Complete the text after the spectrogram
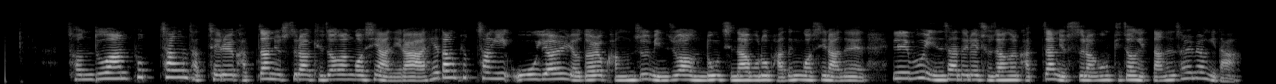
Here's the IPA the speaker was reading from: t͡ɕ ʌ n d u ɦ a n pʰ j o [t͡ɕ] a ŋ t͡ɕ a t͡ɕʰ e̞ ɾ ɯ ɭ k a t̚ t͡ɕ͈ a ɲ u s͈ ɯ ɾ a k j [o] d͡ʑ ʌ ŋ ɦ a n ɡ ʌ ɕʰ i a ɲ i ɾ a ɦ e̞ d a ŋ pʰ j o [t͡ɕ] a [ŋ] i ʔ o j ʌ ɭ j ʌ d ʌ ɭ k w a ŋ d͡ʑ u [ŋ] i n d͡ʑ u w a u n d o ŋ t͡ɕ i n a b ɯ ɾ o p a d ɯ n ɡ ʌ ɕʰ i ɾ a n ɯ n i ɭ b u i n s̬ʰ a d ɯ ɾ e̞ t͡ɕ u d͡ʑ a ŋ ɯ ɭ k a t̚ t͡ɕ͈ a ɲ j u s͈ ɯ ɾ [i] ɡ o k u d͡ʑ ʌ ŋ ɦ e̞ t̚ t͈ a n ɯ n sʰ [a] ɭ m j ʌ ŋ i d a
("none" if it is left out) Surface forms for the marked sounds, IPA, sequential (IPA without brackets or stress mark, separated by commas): t͡ɕʰ, u, t͡ɕʰ, ŋ, m, a, ʌ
